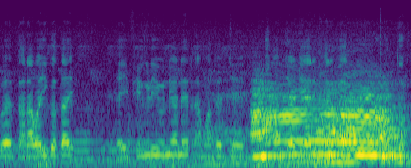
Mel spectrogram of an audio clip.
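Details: Dairy cattle on a farm in Bangladesh: a long, steady, drawn-out moo fills the second half, rich in overtones, after a first half of broken tonal sounds and faint background voices.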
